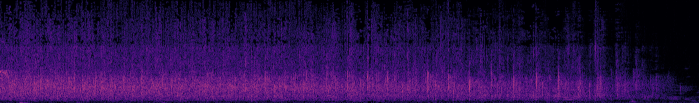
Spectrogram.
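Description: Sustained audience applause at an organization's gathering, applauding its next 'diamonds': a dense wash of many hands clapping steadily for about eight seconds before thinning and fading out at the end.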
